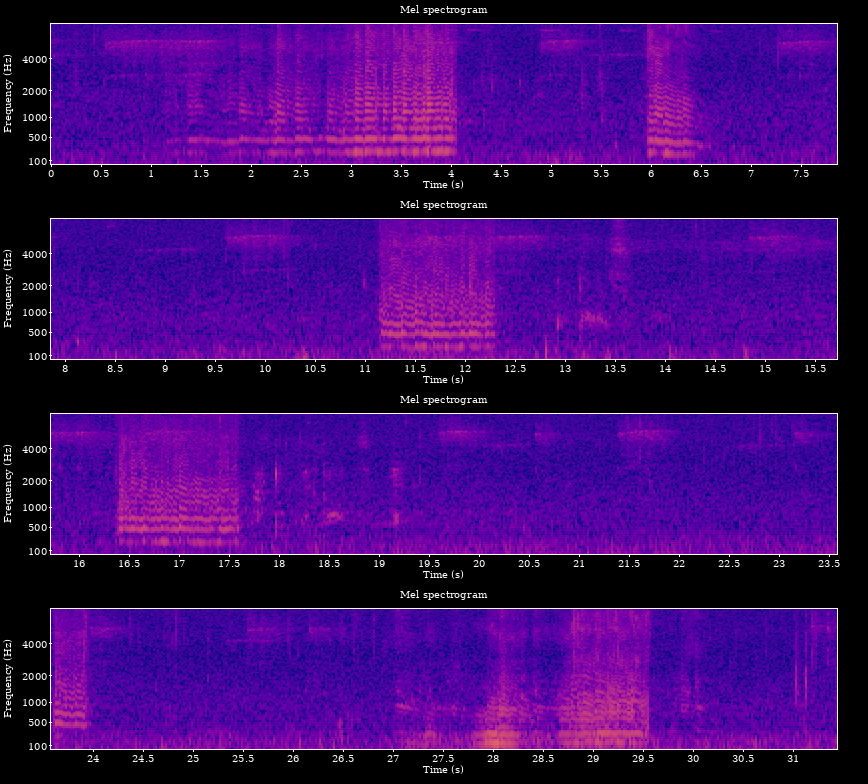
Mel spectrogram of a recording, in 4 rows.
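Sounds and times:
fly wing buzzing: 1.2s - 4.1s, 11.2s - 12.4s, 16.4s - 17.7s, 23.6s - 24.0s, 27.0s - 30.1s.

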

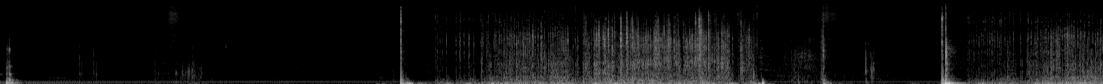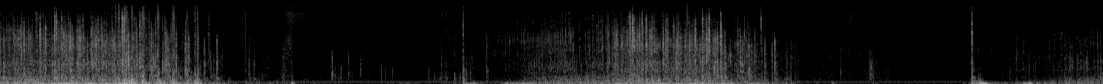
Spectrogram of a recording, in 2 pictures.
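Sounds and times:
book pages flipping: 4.0s - 8.8s, 9.4s - 20.1s, 20.8s - 22.0s.

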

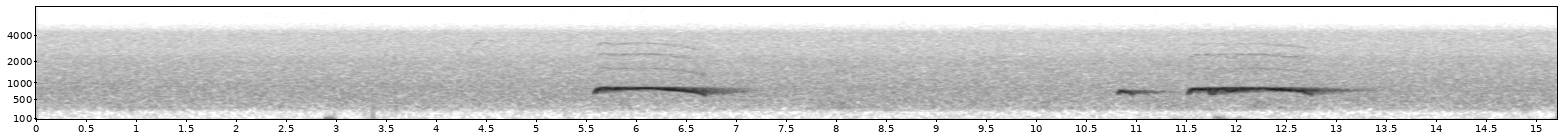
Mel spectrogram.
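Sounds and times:
owl giving long level hoots: 5.6s - 7.2s, 10.8s - 13.3s.

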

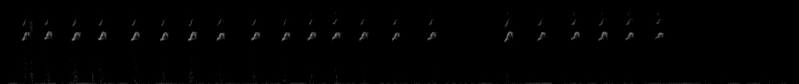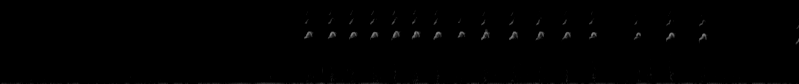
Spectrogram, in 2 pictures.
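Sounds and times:
very young chicken chicks peeping: 0.1s - 4.4s, 5.0s - 6.7s, 11.0s - 15.2s.

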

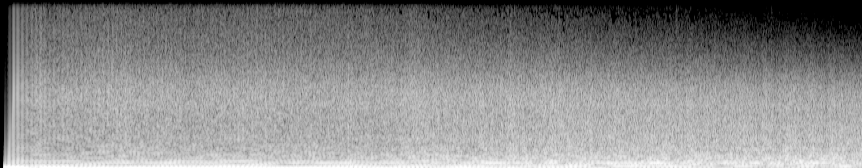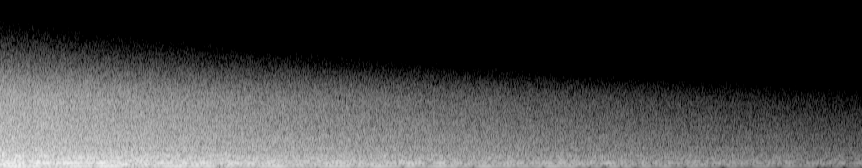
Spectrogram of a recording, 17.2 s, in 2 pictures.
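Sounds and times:
super loud horn: 0.0s - 9.6s.

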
